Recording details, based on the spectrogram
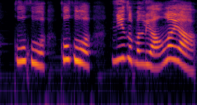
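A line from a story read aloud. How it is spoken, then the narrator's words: Child shouting. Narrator (Chinese): 小辉就大喊大叫的说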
